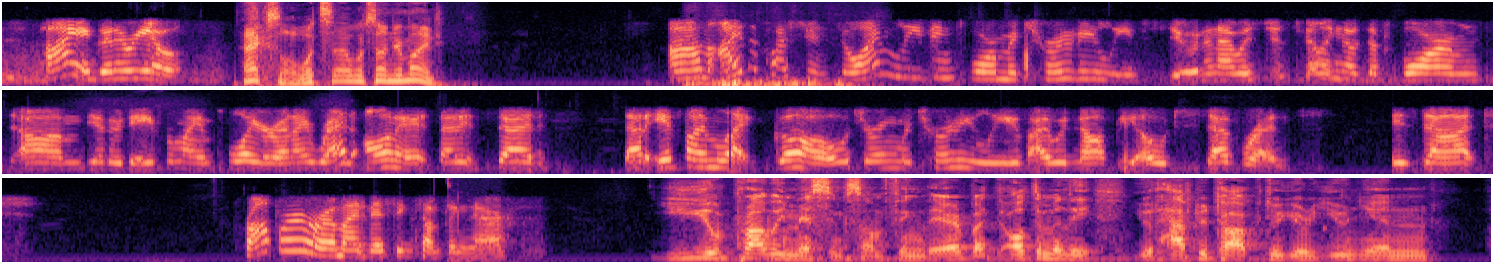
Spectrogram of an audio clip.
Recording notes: answers your questions and phone calls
